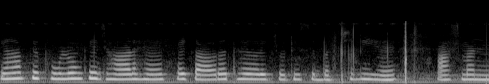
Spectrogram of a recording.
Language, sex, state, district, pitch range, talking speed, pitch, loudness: Hindi, female, Bihar, Katihar, 230-255 Hz, 220 wpm, 240 Hz, -21 LUFS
